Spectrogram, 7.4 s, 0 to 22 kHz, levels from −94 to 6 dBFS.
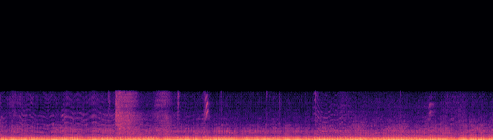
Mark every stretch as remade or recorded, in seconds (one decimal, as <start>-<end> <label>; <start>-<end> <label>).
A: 0.0-1.5 remade; 1.5-2.4 recorded; 2.4-4.7 remade; 4.7-6.4 recorded; 6.4-7.4 remade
